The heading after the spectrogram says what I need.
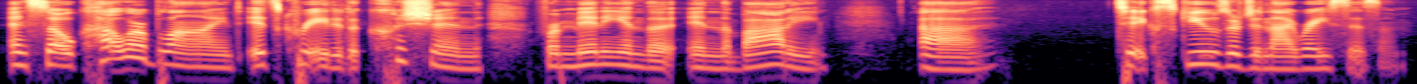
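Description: A woman talks with emphatic, pointed conviction, pressing her points through rhetorical questions. Her voice is strongly gravelly and full of fry. The sound is close and dry, with no room around it. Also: mid-range voice, measured pace, fairly bright tone, no echo. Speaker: guest speaker. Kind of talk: conversational talk on faith and society.

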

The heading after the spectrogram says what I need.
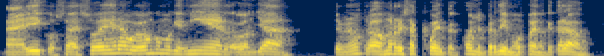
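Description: Venezuelan guy rattling off road stories, swears a lot, voice a bit on the high side. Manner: rapid, slangy, profanity-laced. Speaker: concert promoter. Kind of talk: casual storytelling.

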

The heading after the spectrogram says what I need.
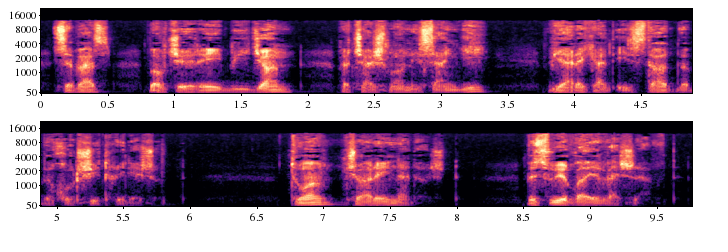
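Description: A man reads a literary story in a slow, solemn way. His voice is extremely deep and gravelly, very husky, and the sound is close and dry with no room around it. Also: no room sound. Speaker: narrator. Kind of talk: audiobook narration.

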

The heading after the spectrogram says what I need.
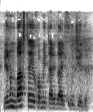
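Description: A man's voice: fairly high pitch, lively intonation, very fast, a bit bright. Rambling young man on a podcast. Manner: rambling, frank, swears freely, often laughs. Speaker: podcast host. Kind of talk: casual podcast chat.

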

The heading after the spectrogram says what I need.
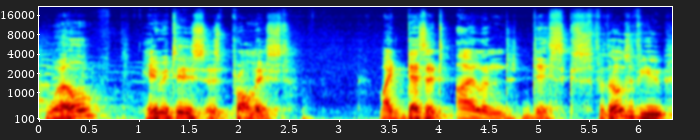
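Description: A man's voice: mid-range voice, sing-song, takes it slowly, a little mellow. A man hosting a solo music podcast, talking in a rambling, reflective way with many fillers and restarts. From North Yorkshire, England. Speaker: podcast host.

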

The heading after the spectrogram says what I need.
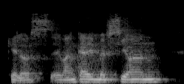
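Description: A man's voice: mid-range voice, little pitch movement, moderate pace. A young man in a casual interview, recounting his career in Spanglish, dropping English business terms into his Spanish. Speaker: interview guest, former investment banking analyst. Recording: echoey room.

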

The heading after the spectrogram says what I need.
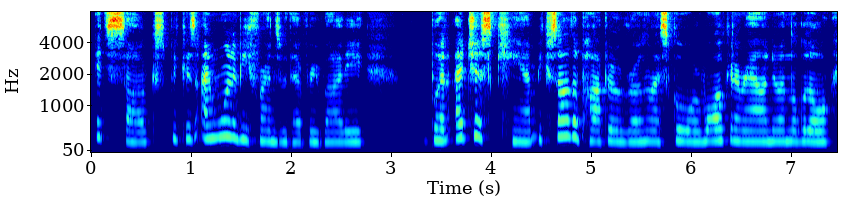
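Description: A woman's voice: a little high, darkish tone. A teenage girl hosting her own casual podcast, rambling in a sarcastic, exasperated way. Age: teens. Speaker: podcast host. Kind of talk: casual solo podcast rant.

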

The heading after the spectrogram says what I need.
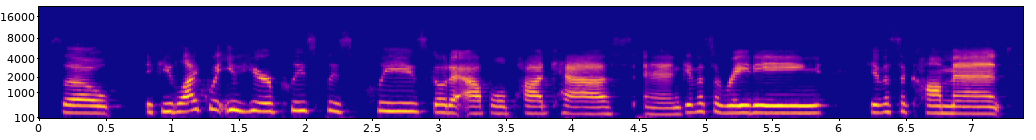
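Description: A woman's voice: fairly high pitch, steady tone, measured pace, fairly bright tone. A woman co-hosting a podcast, moving between casual chat and scripted announcements. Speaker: podcast co-host.

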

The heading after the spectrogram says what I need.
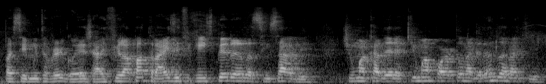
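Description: A man's voice: on the high side, steady tone, fast, fairly bright tone, reverberant, a little hiss or hum. A man telling a story in a casual podcast chat, acting out quotes and laughing often.

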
